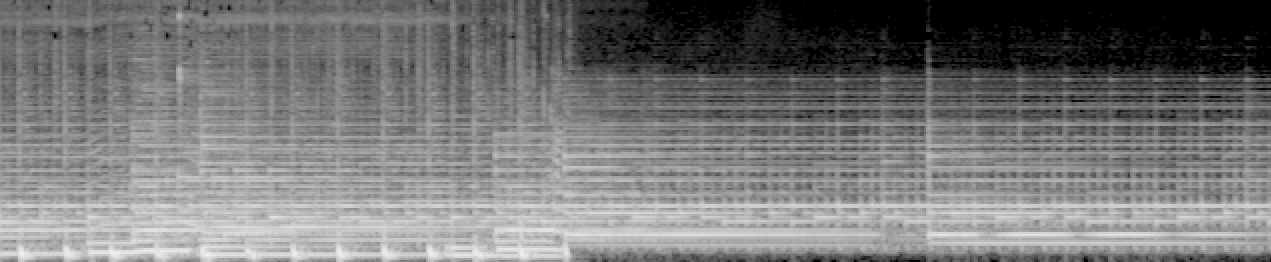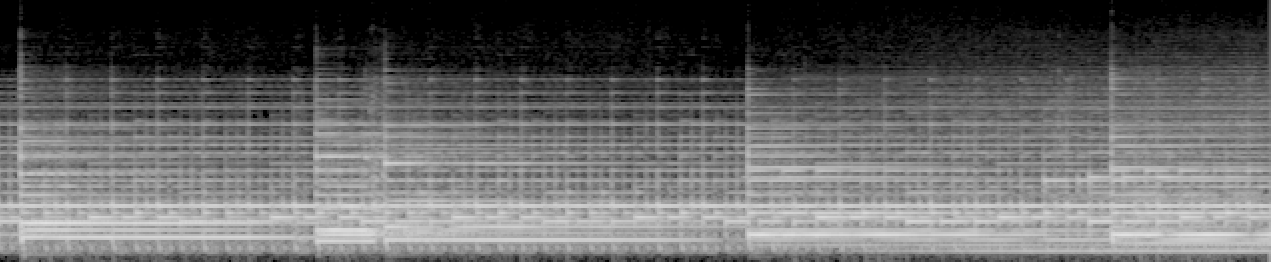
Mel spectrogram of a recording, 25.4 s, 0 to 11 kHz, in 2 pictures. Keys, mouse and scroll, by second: 1.8 click, 2.6 middle click, 3.6-4.2 scroll down 5, 4.1 middle click, 4.7 scroll down 1, 5.0 middle click, 6.3 scroll down 1, 6.9 middle click, 8.1 shift+middle click, 9.2 middle click, 10.6 shift+middle click, 11.7-12.2 scroll up 4, 12.2 shift+middle click, 15.6-16.1 scroll up 4, 16.3 shift+middle click, 17.3 right click, 18.5 alt+shift+right click, 19.3 alt+shift+right click, 22.1 alt+shift+right click, 22.6 middle click, 24.4 click.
